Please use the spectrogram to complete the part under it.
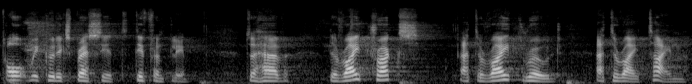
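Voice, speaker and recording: A man giving a formal prepared speech as a conference speaker, measured and deliberate, repeating key phrases for emphasis. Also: on the high side, sharp tone, long reverb tail.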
